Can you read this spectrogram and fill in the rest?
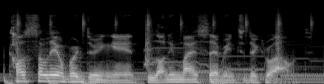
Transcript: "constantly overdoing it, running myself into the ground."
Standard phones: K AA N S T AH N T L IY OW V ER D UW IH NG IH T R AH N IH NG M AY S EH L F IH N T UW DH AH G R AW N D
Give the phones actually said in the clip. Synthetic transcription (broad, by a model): K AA N S T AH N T L IY OW V ER D UW IH NG IH T L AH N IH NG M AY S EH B IH N T UW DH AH G R AW N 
